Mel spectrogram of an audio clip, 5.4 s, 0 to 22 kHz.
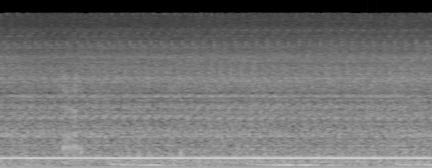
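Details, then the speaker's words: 2006 Toyota Corolla Altis petrol after repair of unstable rpm, rough idle and stalling that began after a starter job: steady, even hum with no shaking or surging; normal smooth idle. "Yan normal na yung andar niya. Hindi na siya nanginginig. Smooth na. Oo, smooth na siya."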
